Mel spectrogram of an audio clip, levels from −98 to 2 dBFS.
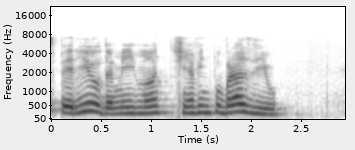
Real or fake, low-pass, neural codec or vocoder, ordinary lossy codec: fake; 7.2 kHz; codec, 16 kHz, 4 kbps, FunCodec, trained on Chinese and English, 50 frames a second; none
